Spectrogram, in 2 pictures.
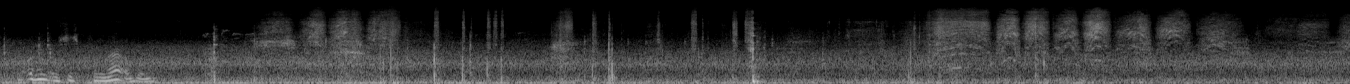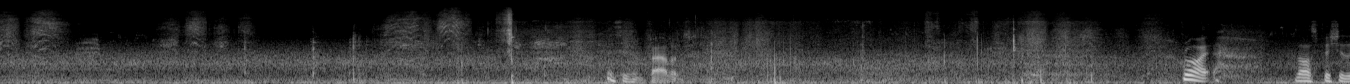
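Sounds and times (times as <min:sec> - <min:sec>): rustling and scraping handling noise: 0:02.5 - 0:14.2, 0:17.2 - 0:25.3.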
